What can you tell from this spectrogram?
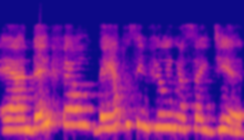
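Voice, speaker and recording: A woman speaks with a Spanish accent at a moderate pace. Her pitch swings very widely. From Jalisco, Mexico; grew up from age 12 in Napa Valley, California. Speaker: winery founder. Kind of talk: interview storytelling. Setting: video call.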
